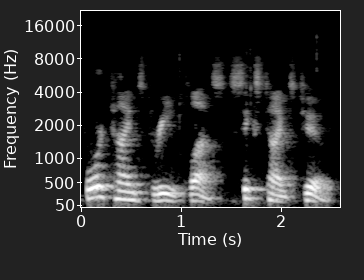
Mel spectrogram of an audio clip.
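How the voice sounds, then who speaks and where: A synthetic computer voice reading test questions aloud in a flat, literal way, with a muffled playback sound. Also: medium pitch, slow.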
